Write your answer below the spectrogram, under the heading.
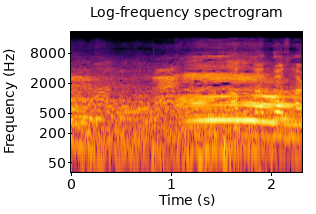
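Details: Young Sahiwal bull calves at a cattle market in Brahmanbaria, Bangladesh, on 21 October 2025: one drawn-out, tonal, slightly wavering moo rising out of busy market chatter and nearby human voices.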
